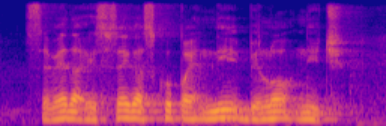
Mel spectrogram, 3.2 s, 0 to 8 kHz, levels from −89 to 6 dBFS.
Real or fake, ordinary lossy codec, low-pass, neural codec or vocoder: real; none; 7.2 kHz; none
